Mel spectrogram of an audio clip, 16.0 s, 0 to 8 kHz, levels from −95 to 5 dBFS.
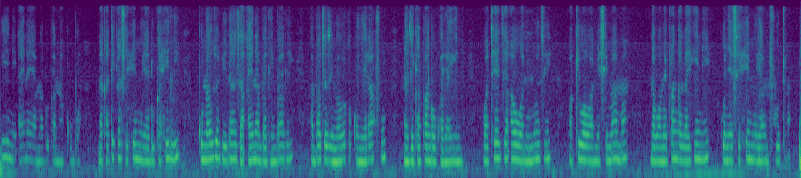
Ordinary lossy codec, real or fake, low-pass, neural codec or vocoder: MP3, 64 kbps; real; 7.2 kHz; none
